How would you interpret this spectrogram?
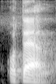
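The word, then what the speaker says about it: hotel: को कहा जाता है ओतैल ओतल इसमें भी एच साइलेंट होगा ओतैल हेयर को कहा जाता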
